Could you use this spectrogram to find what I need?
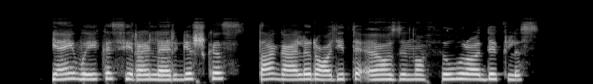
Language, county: Lithuanian, Alytus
